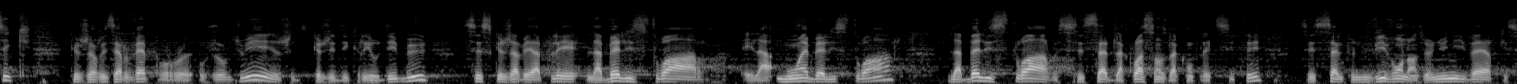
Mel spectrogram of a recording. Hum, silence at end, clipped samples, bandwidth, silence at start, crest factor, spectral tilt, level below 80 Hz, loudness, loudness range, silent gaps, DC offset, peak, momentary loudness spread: none; 0 s; under 0.1%; 19.5 kHz; 0 s; 18 dB; -6 dB/octave; -58 dBFS; -24 LUFS; 3 LU; none; under 0.1%; -4 dBFS; 11 LU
